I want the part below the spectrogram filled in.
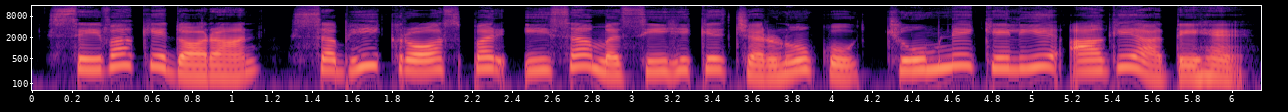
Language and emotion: Hindi, neutral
